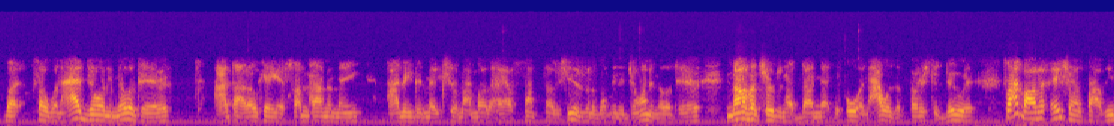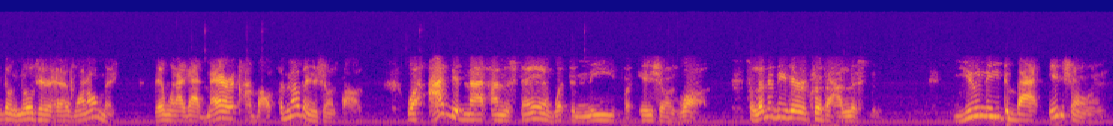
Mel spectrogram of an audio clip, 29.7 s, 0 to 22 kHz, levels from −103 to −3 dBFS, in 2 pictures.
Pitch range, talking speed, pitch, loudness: 100-140 Hz, 200 wpm, 115 Hz, -27 LUFS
